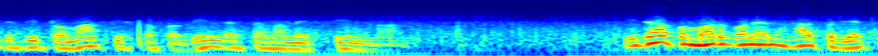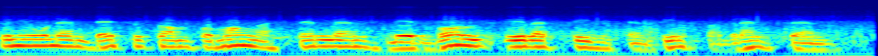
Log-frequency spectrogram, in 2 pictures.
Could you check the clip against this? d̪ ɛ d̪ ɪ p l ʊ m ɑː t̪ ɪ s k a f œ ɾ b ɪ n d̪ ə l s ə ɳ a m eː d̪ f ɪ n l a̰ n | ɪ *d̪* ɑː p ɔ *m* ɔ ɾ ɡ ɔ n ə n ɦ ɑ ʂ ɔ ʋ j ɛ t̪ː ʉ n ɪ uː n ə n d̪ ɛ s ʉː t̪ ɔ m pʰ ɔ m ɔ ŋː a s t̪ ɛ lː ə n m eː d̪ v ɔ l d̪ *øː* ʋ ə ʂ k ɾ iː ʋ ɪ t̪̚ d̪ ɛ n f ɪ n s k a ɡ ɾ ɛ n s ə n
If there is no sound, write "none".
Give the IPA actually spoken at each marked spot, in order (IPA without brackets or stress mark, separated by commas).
d̪, m, øː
